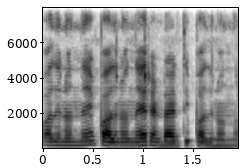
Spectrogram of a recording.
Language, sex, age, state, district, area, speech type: Malayalam, female, 18-30, Kerala, Kozhikode, urban, spontaneous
